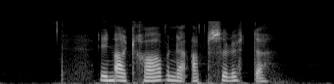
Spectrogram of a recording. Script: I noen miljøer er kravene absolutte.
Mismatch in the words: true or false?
true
